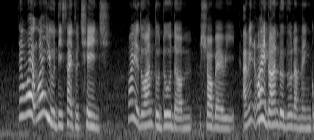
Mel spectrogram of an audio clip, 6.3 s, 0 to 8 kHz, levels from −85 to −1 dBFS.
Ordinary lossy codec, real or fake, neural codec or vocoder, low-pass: none; real; none; none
